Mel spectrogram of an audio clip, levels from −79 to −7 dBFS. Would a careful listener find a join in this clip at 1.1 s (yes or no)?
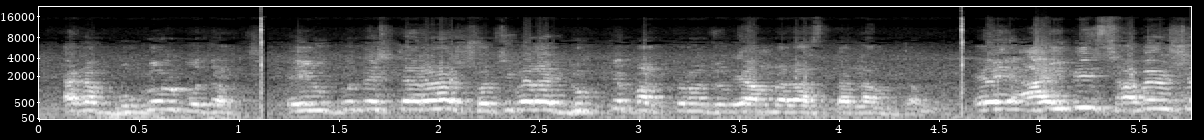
yes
